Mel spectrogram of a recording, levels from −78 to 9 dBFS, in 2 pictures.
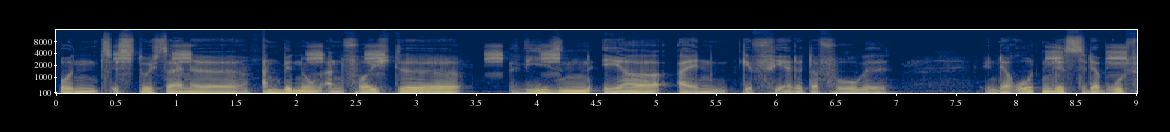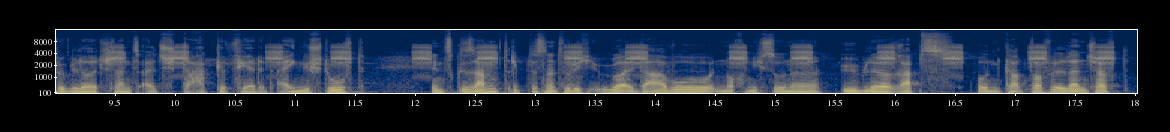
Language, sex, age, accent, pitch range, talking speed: German, male, 40-59, German, 85-115 Hz, 125 wpm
